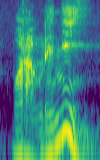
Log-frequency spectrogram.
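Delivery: softly and low, with a smile; a mother turning from the TV to ask her child, softly smiling; gentle smiling question. Shown as a demonstration. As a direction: ask your child kindly, face to face. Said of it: "웃으면서 그래".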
